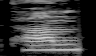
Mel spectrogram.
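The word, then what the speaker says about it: thumb: अगर कभी भी एम और बी साथ में होगा तो मैंने बताया कि बी साइलेंट रहता है।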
